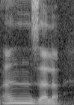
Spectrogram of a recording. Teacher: জায়ের মাখরাজে জিব্বা নিয়ে যাব, নিচের পাট দাঁতের গোড়ায় জিব্বার কাছাকাছি নিয়ে নাক থেকে গুন্না করবো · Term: ইখফা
